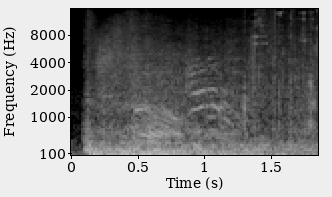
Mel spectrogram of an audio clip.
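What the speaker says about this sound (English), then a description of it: "There was a real explosion?" A loud explosion in an Agents of Shield episode, a dense sustained blast of broadband roar and rumble lasting nearly two seconds, close and overwhelming, with voices mixed into the din.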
